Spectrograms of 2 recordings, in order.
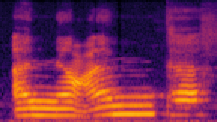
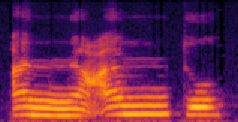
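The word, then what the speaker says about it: أَنْعَمْتَ: Yaitu misalnya an'amta dibaca dengan an'amtu.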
